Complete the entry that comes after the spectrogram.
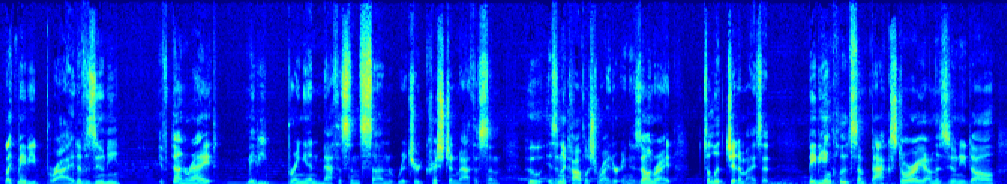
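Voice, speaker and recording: Male podcast host, lively and conversational, wry colloquial asides, soft music underneath. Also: medium pitch, moderate pace.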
